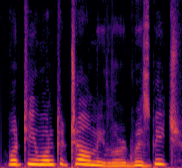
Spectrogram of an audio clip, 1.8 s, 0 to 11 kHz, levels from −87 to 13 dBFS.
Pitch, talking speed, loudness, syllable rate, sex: 240 Hz, 295 wpm, -13 LUFS, 6.0 syllables/s, male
